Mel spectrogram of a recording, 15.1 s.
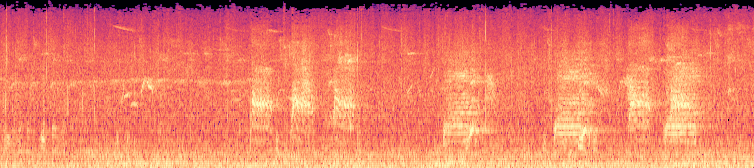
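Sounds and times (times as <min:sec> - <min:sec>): loud harsh bird calls: 0:04.9 - 0:07.3, 0:08.7 - 0:10.0, 0:11.0 - 0:14.4.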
